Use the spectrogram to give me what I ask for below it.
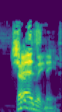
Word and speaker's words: Chesney: Chesney. How do you say it? – Chesney. – So I make it more of like a Z.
